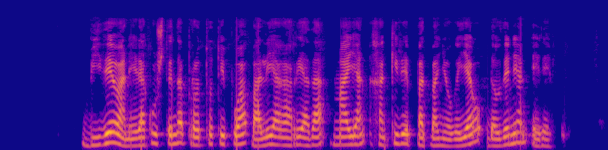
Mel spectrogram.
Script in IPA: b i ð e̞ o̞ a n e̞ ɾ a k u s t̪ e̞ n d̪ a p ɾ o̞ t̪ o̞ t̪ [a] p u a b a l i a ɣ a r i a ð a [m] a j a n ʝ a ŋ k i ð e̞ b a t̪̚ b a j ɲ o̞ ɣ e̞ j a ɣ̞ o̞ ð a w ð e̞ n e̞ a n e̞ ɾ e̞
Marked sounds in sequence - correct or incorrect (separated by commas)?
incorrect, correct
